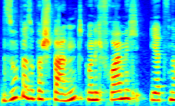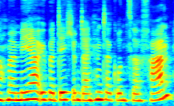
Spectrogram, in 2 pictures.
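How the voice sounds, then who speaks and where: A woman's voice: on the high side, steady tone, a little fast. A woman hosting a casual interview podcast, asking questions in an upbeat, enthusiastic way. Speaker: podcast host.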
